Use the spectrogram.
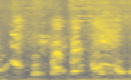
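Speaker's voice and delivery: shrill gleeful cackle; high villain giggle. Acted. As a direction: giggle high with cruel delight.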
